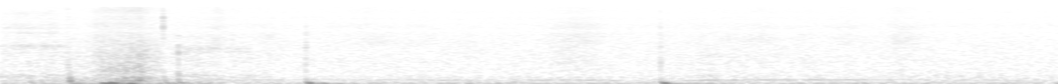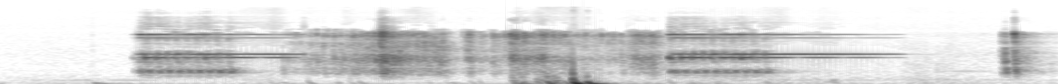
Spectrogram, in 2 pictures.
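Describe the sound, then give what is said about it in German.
Telephone ringing as a call is placed in a mobile video game: after several seconds of near silence with faint clicks, a loud, bright trilling ring sounds continuously for about four seconds. “Ich werde Ben jetzt gleich anrufen.”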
